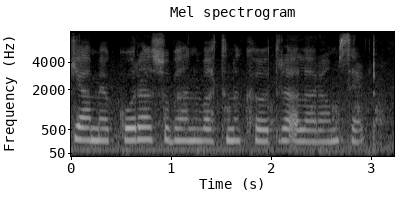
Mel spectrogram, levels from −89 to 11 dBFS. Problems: none marked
